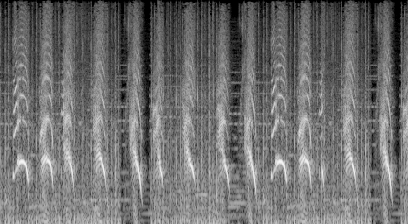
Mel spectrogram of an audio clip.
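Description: Cartoon character's voice crying out over and over in short yelps that fall in pitch, about two a second, as she tumbles down a staircase, with low thumps beneath.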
